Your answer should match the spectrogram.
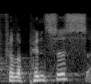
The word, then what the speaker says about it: Filipenses: or Filipenses. I learned that's how you say it in Spanish.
